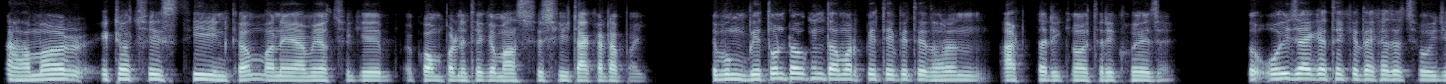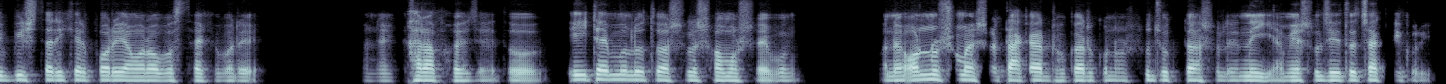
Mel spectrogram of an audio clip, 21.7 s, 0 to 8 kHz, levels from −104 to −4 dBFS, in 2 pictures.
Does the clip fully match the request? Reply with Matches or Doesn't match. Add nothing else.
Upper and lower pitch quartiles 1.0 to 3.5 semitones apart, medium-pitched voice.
Matches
